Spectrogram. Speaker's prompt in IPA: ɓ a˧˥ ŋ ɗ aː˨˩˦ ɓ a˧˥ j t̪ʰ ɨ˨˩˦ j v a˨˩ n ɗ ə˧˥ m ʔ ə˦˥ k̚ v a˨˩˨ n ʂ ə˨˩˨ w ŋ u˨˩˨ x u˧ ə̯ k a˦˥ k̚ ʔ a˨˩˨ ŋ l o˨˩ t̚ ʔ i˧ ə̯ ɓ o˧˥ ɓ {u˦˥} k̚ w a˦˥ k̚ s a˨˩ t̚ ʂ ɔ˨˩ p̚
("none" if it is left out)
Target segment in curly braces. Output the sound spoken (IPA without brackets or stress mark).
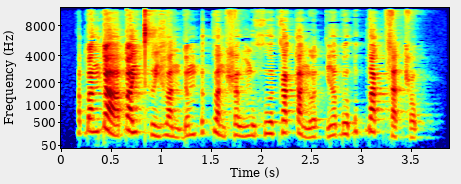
u˦˥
